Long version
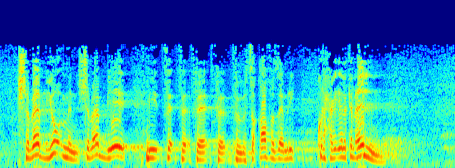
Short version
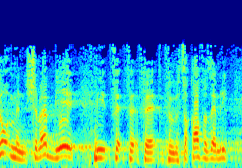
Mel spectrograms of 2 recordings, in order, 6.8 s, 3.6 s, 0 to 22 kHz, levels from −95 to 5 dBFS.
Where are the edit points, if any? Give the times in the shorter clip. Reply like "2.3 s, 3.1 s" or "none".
2.4 s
